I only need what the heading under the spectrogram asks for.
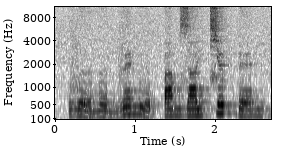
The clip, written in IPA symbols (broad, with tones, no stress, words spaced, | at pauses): vəː˧˩məː˧˩ŋvɛ˧ŋ lə˨˩p̚ʔa˧m za˧jt͡ɕɛ˦˥p̚ɓɛ˧ŋ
